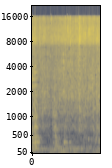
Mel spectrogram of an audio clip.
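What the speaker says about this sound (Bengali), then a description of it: "এই যে চাউমিনটাকে সবটা দিয়ে দিলাম, আর ভালো করে এবার এটাকে মিশিয়ে নেব" Chowmein frying in a pan with potato, ginger and chilli as it is stirred, a low steady sizzle with soft scraping, quiet and close.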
